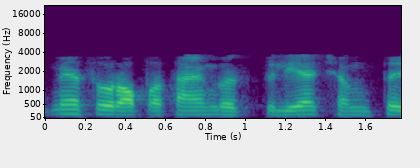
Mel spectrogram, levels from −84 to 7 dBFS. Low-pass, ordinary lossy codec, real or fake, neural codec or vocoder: 3.6 kHz; MP3, 24 kbps; fake; codec, 16 kHz, about 1 kbps, DyCAST, with the encoder's durations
